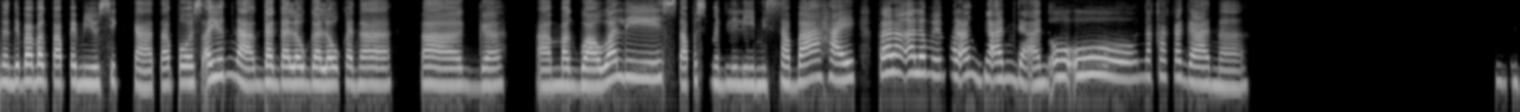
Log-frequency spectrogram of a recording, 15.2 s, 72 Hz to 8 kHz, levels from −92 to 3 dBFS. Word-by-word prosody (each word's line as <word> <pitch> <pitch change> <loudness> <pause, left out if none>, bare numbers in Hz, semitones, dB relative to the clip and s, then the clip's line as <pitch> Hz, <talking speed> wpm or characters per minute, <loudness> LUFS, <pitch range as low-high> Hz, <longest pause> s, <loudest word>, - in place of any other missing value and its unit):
nun 260 -1 -2
‘di 260 - 0
ba, 270 0 +6
magpapa-music 250 -1 0
ka, 210 -3 -1
tapos 245 +2 -1
ayun 325 +5 +2
na, 245 -6 +4
gagalaw 245 0 +3
galaw 235 0 +3
ka 245 - -2
na, 235 -1 0 0.3
mag 230 -1 +1 0.7
ah, 220 0 0
magwawalis, 285 +7 +1
tapos 250 +3 -3
maglilinis 235 -2 -6
sa 250 -3 0
bahay, 285 +3 +3 0.2
parang 380 +2 +4
alam 370 0 +5
mo 350 - -8
‘yon, 330 - -17
parang 330 -2 +1
ang 325 - -10
gaan-gaan. 285 -4 -1
Oo, 315 +1 +1 0.6
nakakagana. 245 -10 -4 2.5
Mm. 255 -1 -16
250 Hz, 115 wpm, -24 LUFS, 235-295 Hz, 2.5 s, ba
